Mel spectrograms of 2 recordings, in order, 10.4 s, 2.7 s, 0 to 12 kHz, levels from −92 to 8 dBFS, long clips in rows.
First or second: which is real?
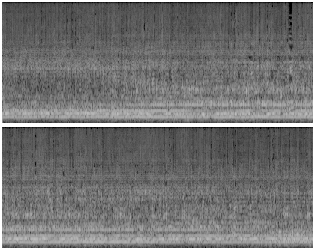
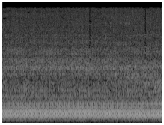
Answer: second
